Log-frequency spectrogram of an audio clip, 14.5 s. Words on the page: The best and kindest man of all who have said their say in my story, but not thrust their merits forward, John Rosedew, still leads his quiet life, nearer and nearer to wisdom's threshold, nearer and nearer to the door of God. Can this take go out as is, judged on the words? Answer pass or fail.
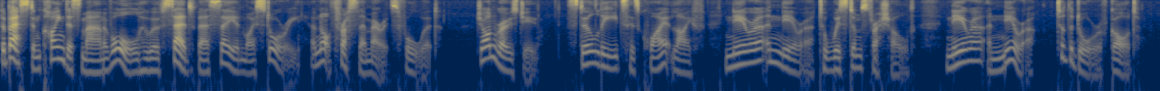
fail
